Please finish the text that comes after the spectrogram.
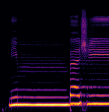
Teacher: maka bunyi Nun diganti mim mim disertai dengung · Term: iqlad, iqlab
